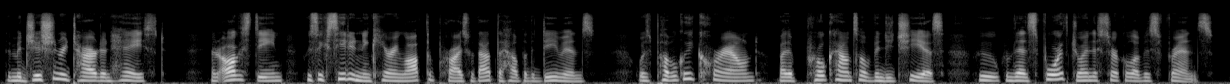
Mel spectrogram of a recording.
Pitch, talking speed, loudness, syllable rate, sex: 175 Hz, 180 wpm, -20 LUFS, 5.8 syllables/s, female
